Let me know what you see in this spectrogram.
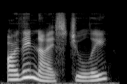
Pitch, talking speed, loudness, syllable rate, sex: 215 Hz, 190 wpm, -16 LUFS, 6.0 syllables/s, female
